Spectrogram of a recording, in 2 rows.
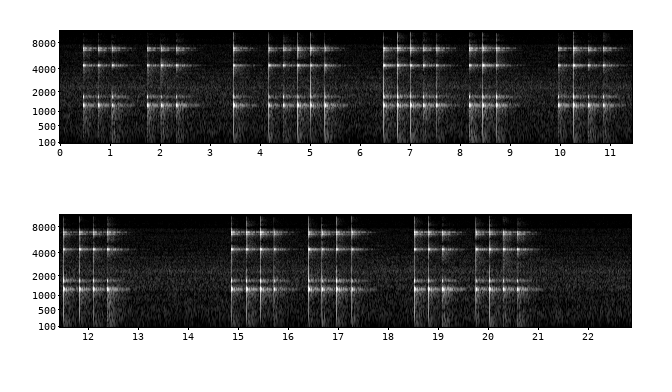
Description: Tap code, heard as taps on glass, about 4 knocks a second, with room echo. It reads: NEXT TO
